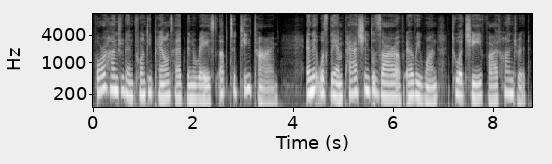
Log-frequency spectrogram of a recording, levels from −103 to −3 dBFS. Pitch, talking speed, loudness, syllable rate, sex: 185 Hz, 165 wpm, -18 LUFS, 4.8 syllables/s, female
